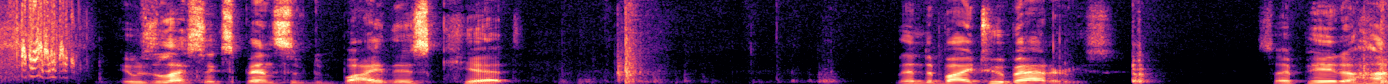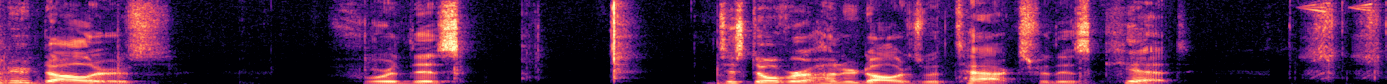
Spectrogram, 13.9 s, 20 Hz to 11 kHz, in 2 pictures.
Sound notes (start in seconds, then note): 10.1 battery clicks; 13.4 driver whirs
